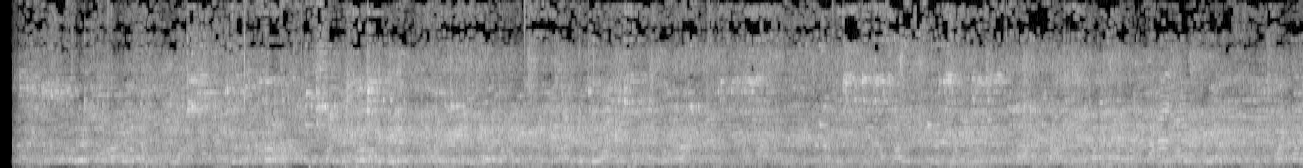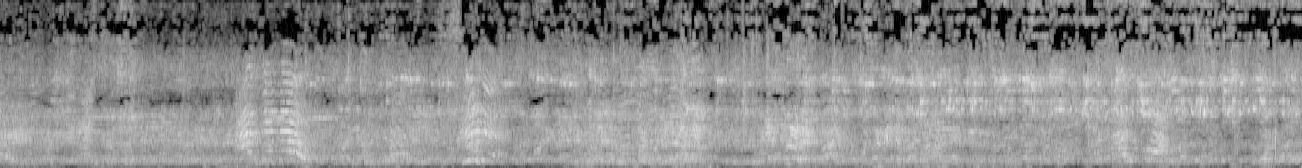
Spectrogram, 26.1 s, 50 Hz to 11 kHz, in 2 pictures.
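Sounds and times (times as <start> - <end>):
men talking and calling out: 0.2 - 26.0.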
